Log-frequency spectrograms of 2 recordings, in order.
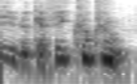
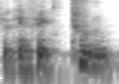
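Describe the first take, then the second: First: The name is said as Clouclou. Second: The name is said as Cthulhu. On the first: This is how the neighbourhood residents say it. "les habitants du quartier ont tendance à le prononcer le café Clouclou" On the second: This is how the staff and regulars say it. "les employés et les habitués prononcent le café Cthulhu"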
